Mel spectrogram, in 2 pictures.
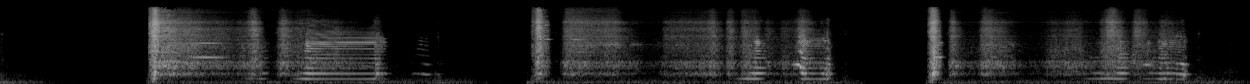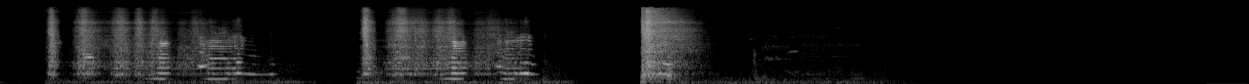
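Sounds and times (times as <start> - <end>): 
air brake hissing: 1.5 - 3.5, 5.3 - 8.4, 9.3 - 11.9, 13.0 - 14.7, 16.1 - 17.6, 18.9 - 21.4.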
